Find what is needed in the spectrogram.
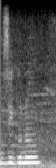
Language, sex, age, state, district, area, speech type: Assamese, female, 18-30, Assam, Dhemaji, rural, spontaneous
